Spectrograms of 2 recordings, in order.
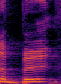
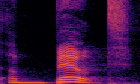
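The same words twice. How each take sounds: First: "a boot" with an oo vowel; quoted mispronunciation. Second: "about" with a rounded ou, no oo; corrected pronunciation. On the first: Retold or imitated. Player quotes friend's mishearing, exaggerated oo in "a boot". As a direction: say "a boot" to rhyme with shoot. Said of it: "You thought that I said a boot". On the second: Shown as a demonstration. Canadian corrects friend, saying "about" with a clear ou diphthong. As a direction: say "about" slowly as a diphthong, not "a boot". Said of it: "Is this an a boot thing?".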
